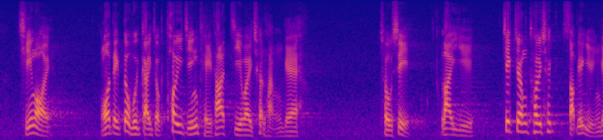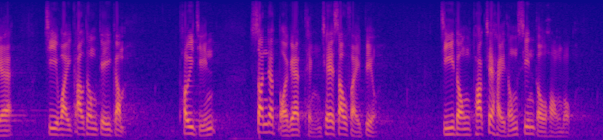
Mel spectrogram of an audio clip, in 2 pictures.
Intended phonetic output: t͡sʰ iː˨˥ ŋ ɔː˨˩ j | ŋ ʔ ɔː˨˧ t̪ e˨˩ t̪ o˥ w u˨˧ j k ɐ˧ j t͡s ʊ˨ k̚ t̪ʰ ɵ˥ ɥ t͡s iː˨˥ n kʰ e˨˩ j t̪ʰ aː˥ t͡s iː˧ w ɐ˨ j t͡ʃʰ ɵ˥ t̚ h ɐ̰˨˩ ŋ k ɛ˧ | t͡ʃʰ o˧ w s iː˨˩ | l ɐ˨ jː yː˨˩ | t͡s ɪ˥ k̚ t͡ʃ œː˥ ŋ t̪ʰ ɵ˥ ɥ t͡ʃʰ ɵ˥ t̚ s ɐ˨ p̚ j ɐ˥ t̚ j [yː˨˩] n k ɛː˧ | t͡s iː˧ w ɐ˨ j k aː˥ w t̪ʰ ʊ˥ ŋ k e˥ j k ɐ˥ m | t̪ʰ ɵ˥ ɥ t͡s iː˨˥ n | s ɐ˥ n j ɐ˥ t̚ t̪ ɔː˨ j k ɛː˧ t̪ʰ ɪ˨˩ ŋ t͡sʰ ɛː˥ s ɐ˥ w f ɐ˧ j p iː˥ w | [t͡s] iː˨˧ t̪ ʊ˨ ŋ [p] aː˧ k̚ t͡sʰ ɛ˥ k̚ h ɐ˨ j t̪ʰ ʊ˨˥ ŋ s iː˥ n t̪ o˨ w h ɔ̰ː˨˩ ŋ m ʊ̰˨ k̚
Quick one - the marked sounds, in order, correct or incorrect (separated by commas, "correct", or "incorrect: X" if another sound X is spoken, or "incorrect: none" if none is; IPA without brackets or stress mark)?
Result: correct, correct, incorrect: pʰ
